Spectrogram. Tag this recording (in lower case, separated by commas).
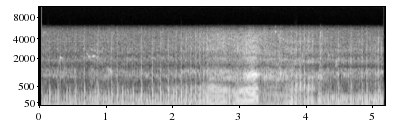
vehicle, motorcycle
